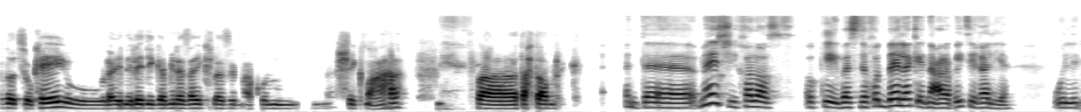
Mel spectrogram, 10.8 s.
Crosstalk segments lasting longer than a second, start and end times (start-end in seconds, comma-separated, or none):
none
